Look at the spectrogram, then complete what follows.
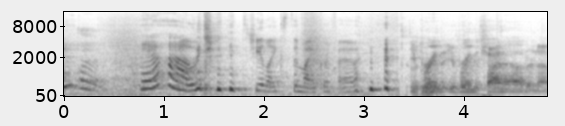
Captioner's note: laughs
